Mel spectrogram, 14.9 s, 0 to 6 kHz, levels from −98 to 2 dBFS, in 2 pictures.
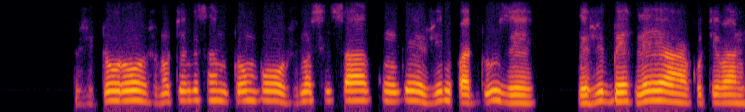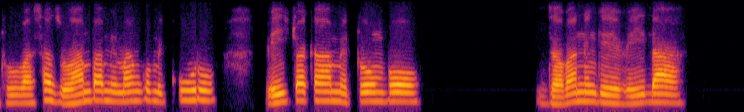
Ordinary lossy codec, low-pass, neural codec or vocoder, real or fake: Opus, 16 kbps; 5.4 kHz; codec, 16 kHz, 16 kbps, FunCodec, trained on Chinese and English, 50 frames a second; fake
